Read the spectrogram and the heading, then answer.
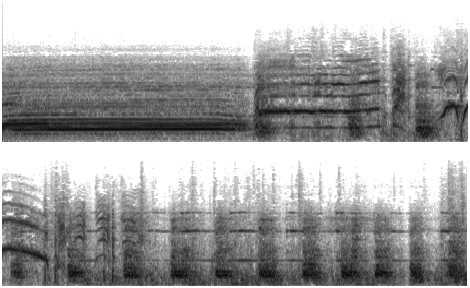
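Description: A steam locomotive sounds a long, steady whistle, then settles into loud rhythmic chuffing as it runs along the rails, with a few whistle tones wavering over the chugging beat.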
